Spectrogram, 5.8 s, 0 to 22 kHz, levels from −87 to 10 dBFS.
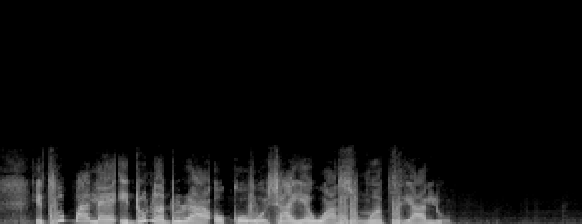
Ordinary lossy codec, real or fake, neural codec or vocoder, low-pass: none; fake; codec, 16 kHz, 8 kbps, FreqCodec, larger model; none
